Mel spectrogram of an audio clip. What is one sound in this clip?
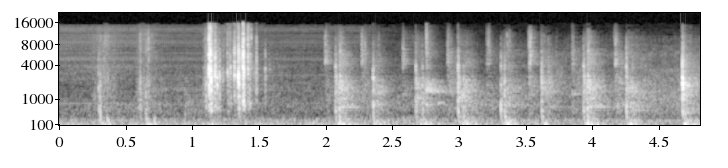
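Hands and feet clank on metal ladder rungs.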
